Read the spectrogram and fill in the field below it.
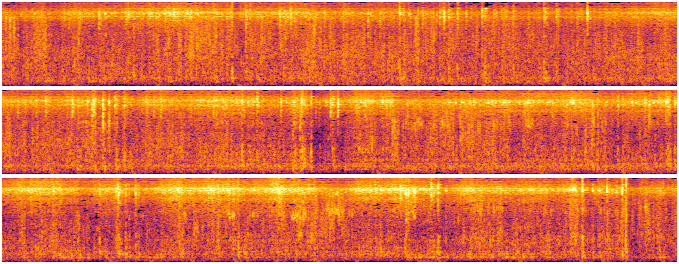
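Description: Ice boat runners scrape and rumble steadily across ice.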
